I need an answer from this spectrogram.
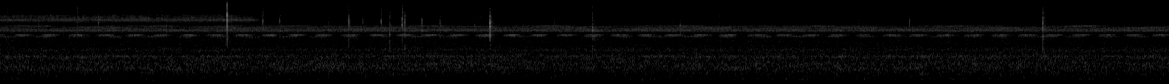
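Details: Insects singing at night beside a crackling bonfire: a steady high chorus with a pulsed trill near the top and a continuous band above, sharp wood pops and crackles scattered through.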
